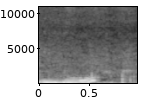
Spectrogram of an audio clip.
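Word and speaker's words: gnaw: Now children, one thing is in your mind, why ma'am is telling here no? The spelling is here G-N-O-W, but here the G is silent, so the pronunciation is no.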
